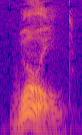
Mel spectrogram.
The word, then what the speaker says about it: world: 번이나요 자 하나 더 얘도 월드가 아니죠 한 번이 아니죠 세 번이 나야 돼요 우 드 world 하면 세 번이에요 또 한번은 리을 소리는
